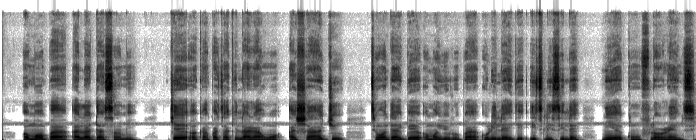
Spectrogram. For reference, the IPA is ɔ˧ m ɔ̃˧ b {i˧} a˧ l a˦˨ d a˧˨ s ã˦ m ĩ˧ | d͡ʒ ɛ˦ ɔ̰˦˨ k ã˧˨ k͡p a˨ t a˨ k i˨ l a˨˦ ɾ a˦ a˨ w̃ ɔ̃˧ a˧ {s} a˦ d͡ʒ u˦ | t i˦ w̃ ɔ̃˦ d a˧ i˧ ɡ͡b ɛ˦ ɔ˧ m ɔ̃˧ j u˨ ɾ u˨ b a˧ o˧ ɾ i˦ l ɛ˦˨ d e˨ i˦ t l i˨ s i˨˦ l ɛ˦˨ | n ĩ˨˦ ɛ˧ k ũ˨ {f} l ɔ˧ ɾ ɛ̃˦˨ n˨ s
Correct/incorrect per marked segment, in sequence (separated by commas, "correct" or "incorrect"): incorrect, incorrect, correct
